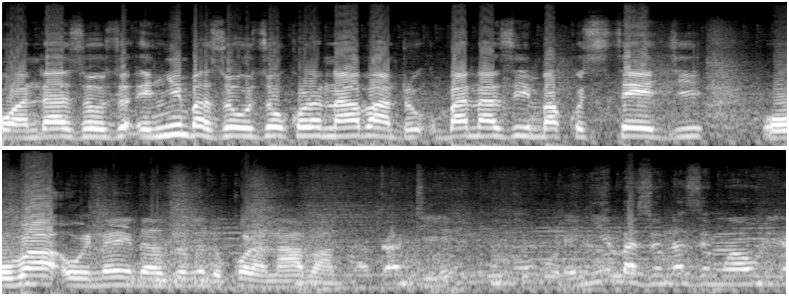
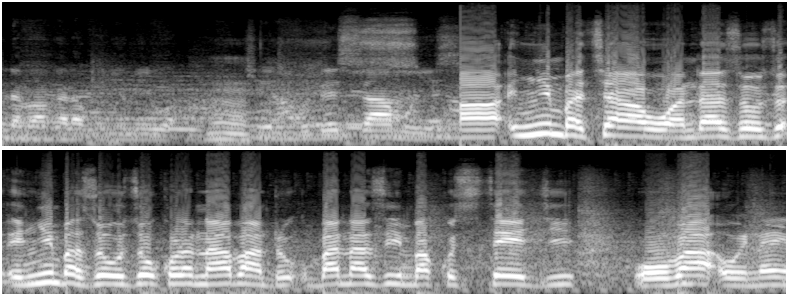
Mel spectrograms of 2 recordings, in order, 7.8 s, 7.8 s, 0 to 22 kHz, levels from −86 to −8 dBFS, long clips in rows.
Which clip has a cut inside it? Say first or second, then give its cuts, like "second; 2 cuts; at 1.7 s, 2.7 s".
second; 1 cut; at 2.3 s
